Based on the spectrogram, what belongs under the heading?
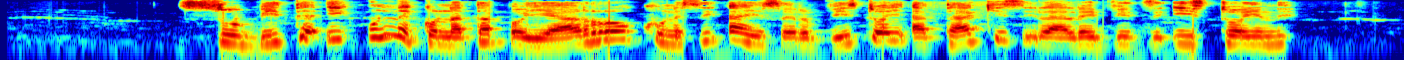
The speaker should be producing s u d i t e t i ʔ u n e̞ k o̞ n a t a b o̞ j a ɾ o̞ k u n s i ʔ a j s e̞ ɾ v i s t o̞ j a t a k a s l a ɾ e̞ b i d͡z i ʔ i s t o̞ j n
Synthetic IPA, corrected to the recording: s u b i t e ʔ i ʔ u n e̞ k o̞ n a t a b o̞ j a ɾ o̞ k u n s i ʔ a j s e̞ ɾ v i s t o̞ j a t a k i s l a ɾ e̞ v i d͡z i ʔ i s t o̞ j n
